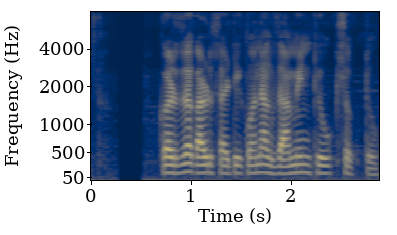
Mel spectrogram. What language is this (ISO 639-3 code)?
mar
